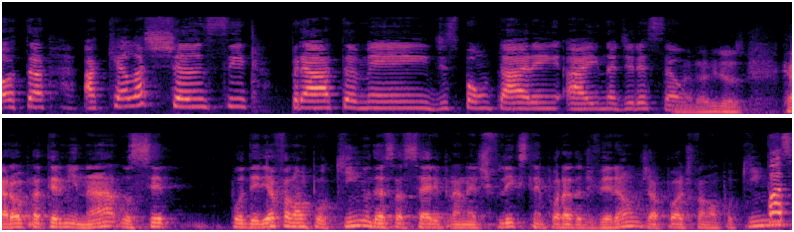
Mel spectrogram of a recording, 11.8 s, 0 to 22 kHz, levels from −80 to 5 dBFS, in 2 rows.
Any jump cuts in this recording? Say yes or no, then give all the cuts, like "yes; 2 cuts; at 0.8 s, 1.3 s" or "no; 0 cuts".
no; 0 cuts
